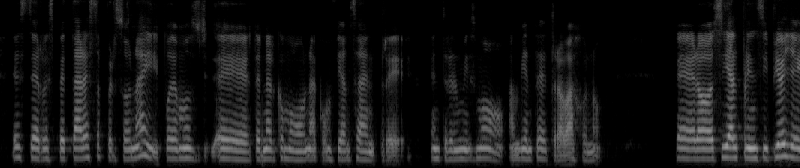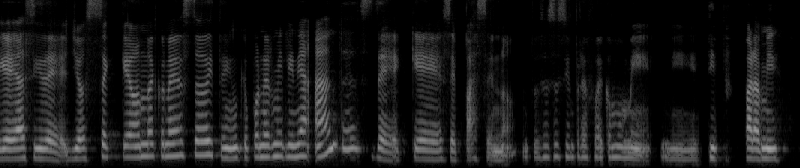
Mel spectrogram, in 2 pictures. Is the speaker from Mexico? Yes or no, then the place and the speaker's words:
yes; Monterrey, Nuevo León, Mexico; moved away as an adult; now in Mexico City, Mexico; soy de Monterrey, vivo, bueno, vivía allá toda mi vida. Hasta el 2015 me vine a Ciudad de México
